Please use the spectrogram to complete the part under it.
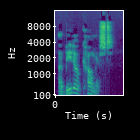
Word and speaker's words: abetocomist: And it is, it's got five syllables, abetocomist. Abetocomist, that is spelled A-B-Y-D-O-C-O, and then M-I-S-T, like mist.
